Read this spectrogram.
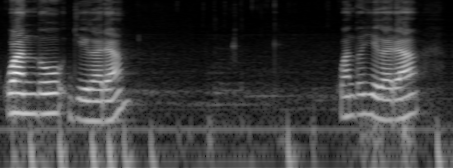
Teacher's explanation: Presenta el tono final descendente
